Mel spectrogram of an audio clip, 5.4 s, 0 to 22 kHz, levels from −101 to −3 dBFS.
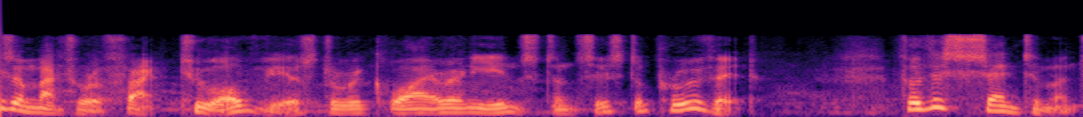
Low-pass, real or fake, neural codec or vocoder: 7.2 kHz; fake; codec, 16 kHz, 4 kbps, FreqCodec, smaller model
